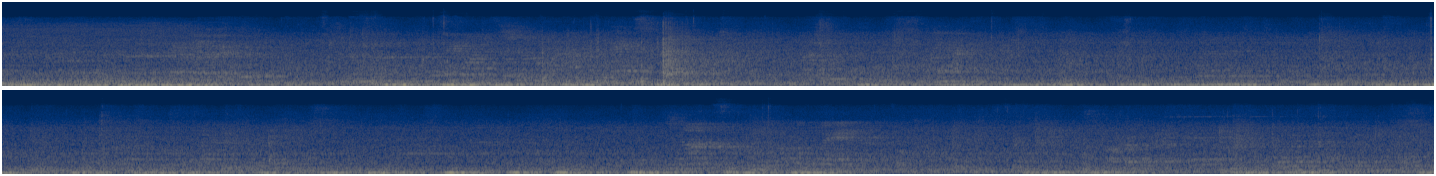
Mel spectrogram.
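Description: Room ambience in a large exhibition hall: faint, indistinct voices in the background over a steady low rumble, with a few soft knocks.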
